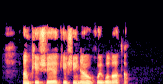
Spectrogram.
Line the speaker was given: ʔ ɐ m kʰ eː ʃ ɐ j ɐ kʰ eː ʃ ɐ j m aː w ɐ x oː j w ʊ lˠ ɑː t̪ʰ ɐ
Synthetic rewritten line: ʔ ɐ m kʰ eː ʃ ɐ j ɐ kʰ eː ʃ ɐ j n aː w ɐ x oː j w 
